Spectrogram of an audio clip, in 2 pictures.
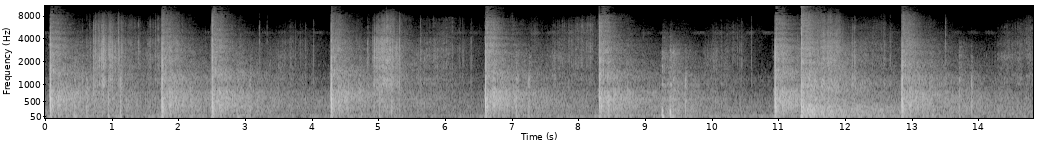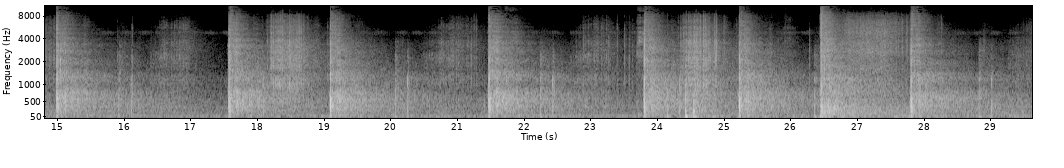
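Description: Aerial firework shells bursting: a sharp bang every second or two, sometimes two in quick succession, each fading out over a second or so.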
